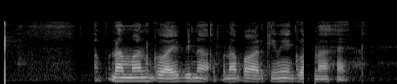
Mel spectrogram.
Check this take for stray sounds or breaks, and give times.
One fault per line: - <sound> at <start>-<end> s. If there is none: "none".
- dropout at 3.0-3.2 s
